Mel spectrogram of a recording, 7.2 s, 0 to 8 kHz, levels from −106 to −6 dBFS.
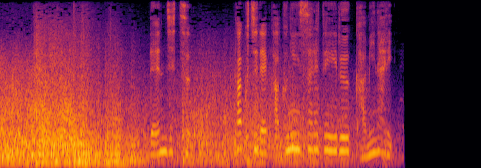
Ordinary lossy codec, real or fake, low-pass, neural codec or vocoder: none; real; none; none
